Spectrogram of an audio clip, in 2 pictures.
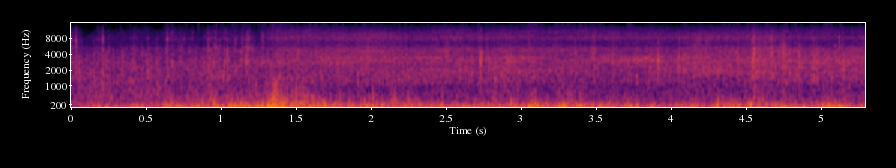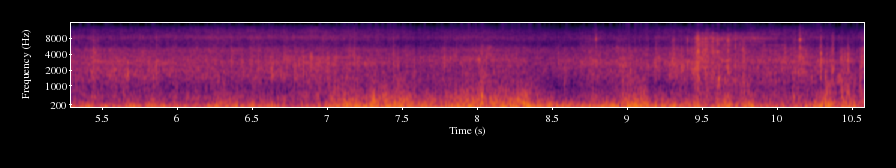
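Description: Wind buffeting an action camera's microphone as a mountain bike rolls down a dirt singletrack, with tyre and trail noise under it and a few short clicks and rattles from the bike near the end.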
